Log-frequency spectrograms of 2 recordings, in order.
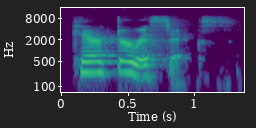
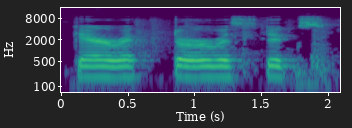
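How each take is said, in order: First: It is said in an ordinary speaking voice. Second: It is said in a flat, mechanical robot voice.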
